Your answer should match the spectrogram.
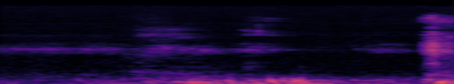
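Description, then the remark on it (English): A single sudden sneeze bursts out at the very end after a stretch of quiet, murmuring room noise, sharp and fairly loud against the hushed background. “Bless you.”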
